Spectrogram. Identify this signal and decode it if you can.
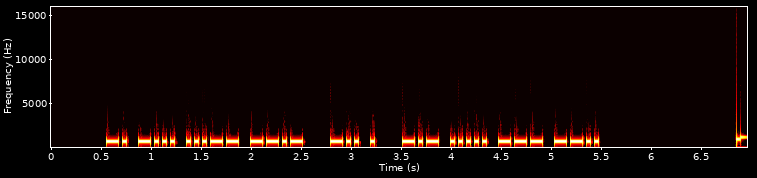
Morse code, heard as a keyed tone, about 30 wpm, 700 Hz. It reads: NB3Q DE K5OZ
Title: USA Callsign DE Callsign - 4 Characters - 30wpm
